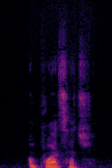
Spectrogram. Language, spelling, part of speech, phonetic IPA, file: Polish, opłacać, verb, [ɔpˈwat͡sat͡ɕ], LL-Q809 (pol)-opłacać.wav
